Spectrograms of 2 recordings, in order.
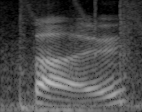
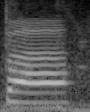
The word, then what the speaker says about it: pho: fur classic Vietnamese dish Super Famous it's not pronounced bow as it's spelled p-h-o but fur named after the French hot alpha so first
